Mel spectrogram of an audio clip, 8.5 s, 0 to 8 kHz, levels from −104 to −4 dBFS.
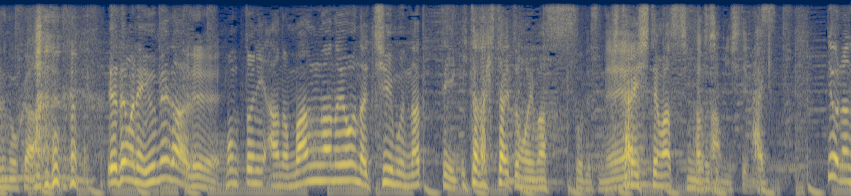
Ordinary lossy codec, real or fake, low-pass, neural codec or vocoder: none; real; 7.2 kHz; none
